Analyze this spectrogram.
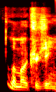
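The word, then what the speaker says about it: lamotrigine: about the u the lamel otherwise known as lamatroine. Did I pronounce that right? Lamotroine.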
